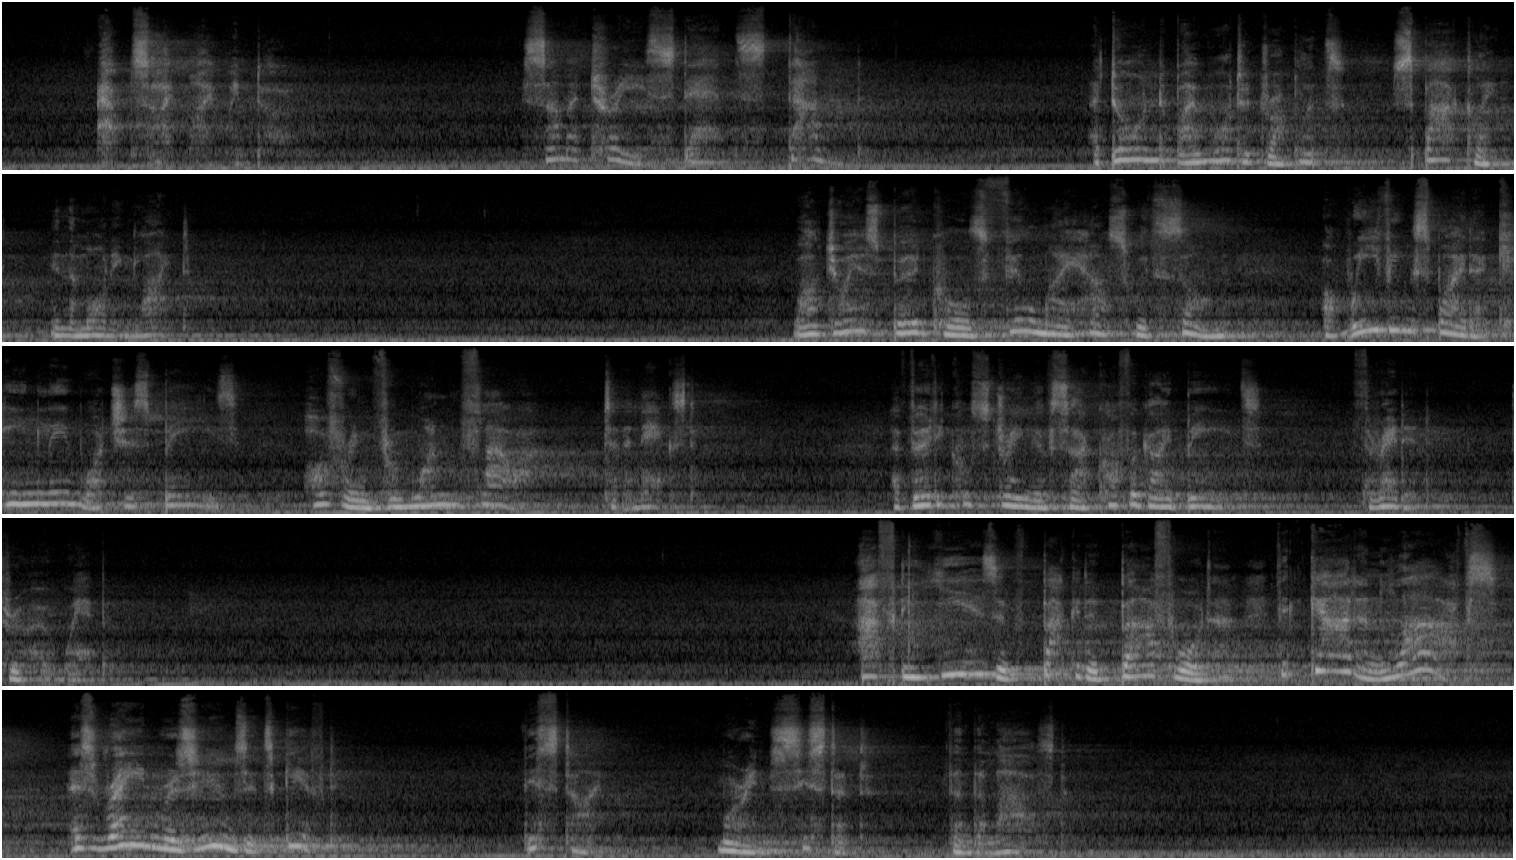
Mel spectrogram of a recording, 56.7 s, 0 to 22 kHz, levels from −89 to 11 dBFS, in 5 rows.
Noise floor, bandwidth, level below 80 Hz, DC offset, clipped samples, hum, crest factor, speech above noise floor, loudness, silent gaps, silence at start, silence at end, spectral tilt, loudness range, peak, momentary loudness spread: -55 dBFS; over 20 kHz; -54 dBFS; under 0.1%; under 0.1%; none; 20 dB; 23 dB; -33 LUFS; none; 0 s; 0 s; -4.5 dB/octave; 13 LU; -14 dBFS; 24 LU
